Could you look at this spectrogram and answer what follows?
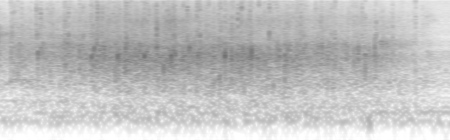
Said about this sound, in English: That's what a real man is. You may clap now.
